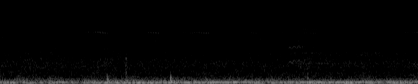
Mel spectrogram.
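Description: Steady low wind rumble on the microphone, with faint high-pitched animal chirps repeating about once or twice a second.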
